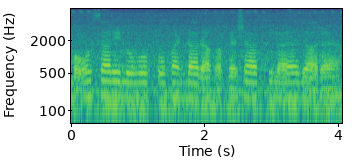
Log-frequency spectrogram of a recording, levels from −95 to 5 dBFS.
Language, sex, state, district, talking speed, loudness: Hindi, male, Chhattisgarh, Raipur, 160 wpm, -16 LUFS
